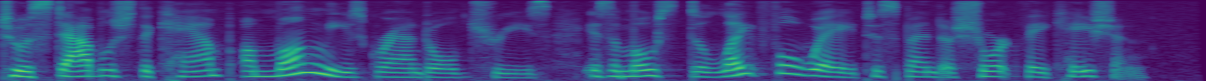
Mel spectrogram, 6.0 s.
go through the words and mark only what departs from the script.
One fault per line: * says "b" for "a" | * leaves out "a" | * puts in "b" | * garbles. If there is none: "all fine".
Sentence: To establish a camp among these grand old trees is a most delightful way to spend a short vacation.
* says "the" for "a"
